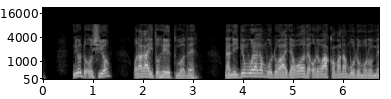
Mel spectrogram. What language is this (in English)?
Kikuyu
